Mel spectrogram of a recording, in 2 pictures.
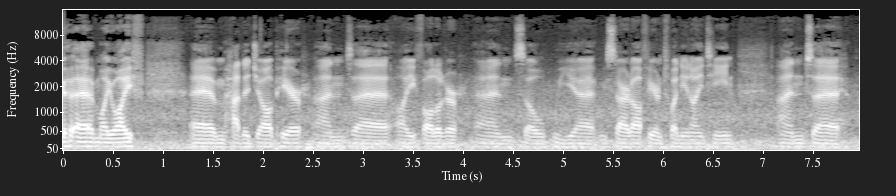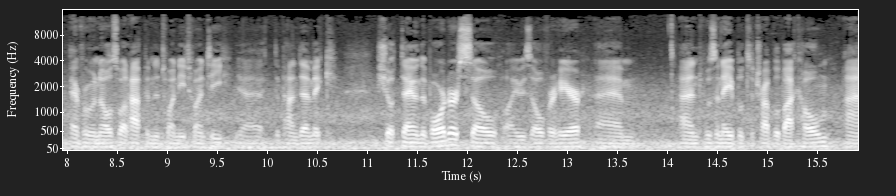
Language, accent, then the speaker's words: English; Ireland; You know, all the familiarities at home, just how we all interact with each other as Irish people.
